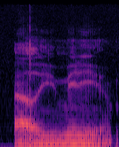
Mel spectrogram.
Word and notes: aluminium: Australian English

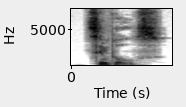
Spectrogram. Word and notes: simples: Australian English

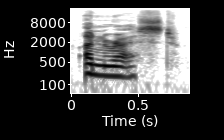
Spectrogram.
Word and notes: unrest: American English

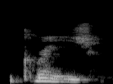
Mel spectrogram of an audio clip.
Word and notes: greige: British English

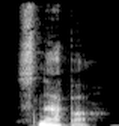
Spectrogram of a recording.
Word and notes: snapper: Australian English

